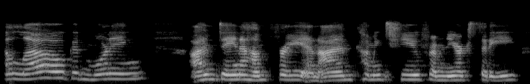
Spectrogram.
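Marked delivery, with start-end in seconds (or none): none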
